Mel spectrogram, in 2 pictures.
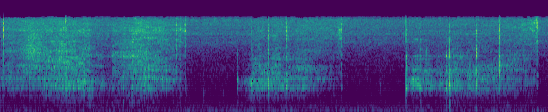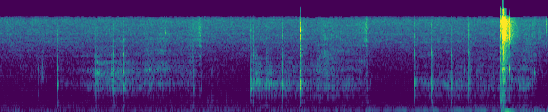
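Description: Long painted nails scratch and tap the sides of a hand-sized, hollow strawberry-print eco bamboo-fiber canister held upright. Bursts of dry, rasping scratches alternate with sharp, hollow taps that ring briefly, with a brighter click near the end.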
